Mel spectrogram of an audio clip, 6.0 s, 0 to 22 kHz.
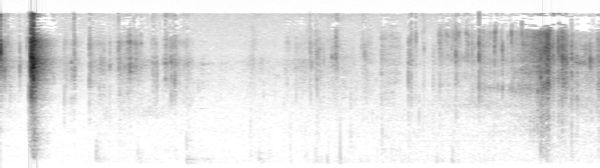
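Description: Packaging of an iPhone 4 retail box crinkling and rustling as the box is handled. There is one sharp snap just after the start, then faint crackles, and the rustling grows louder near the end.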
